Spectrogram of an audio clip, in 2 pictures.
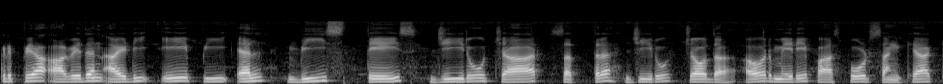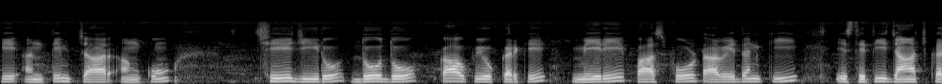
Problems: none marked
